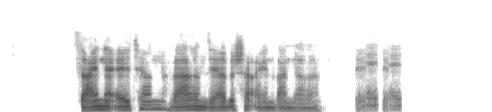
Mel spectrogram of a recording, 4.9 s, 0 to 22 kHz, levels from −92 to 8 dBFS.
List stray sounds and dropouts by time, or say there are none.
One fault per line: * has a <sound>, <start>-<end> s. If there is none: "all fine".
* has a laugh, 3.6-4.0 s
